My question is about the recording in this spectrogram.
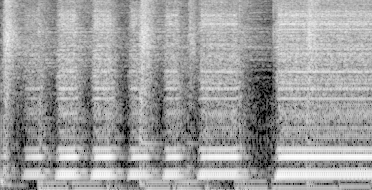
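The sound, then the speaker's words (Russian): Loud car horns honk on the road in a rapid string of short overlapping blasts, then one long, sustained blare to finish, with no one speaking. “Совершенно верно, это сигнал.”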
